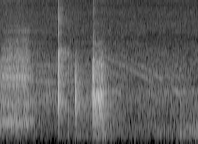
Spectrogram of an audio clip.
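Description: Quiet room with a brief soft hiss, then two faint clicks about half a second apart.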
